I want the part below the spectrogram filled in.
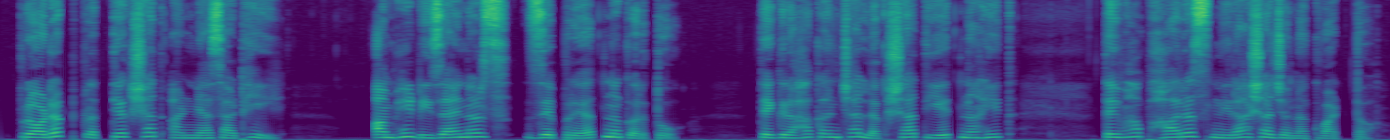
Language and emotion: Marathi, sad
